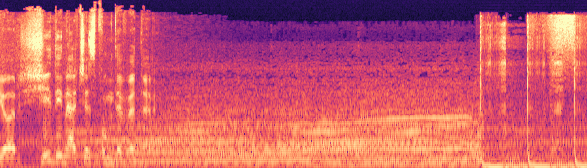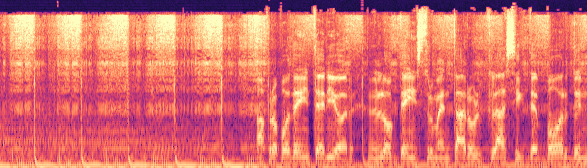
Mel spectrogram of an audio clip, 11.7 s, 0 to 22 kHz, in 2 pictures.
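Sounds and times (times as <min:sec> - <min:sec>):
speech: 0:00.0 - 0:01.8, 0:08.5 - 0:11.7
Mercedes CLA car engine revving with sport engine sound option: 0:00.0 - 0:11.7.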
